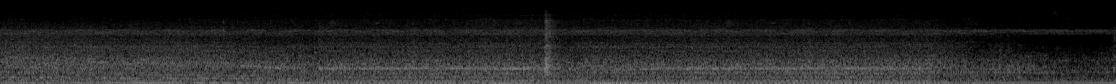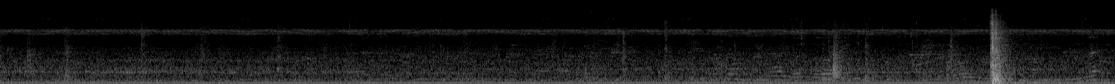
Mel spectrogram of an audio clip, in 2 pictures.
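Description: A car's engine running as it pulls in and parks, cutting out about ten seconds in, over a steady high chirping of crickets. A sharp click near the end as a car door opens.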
